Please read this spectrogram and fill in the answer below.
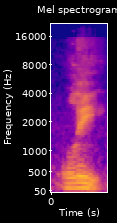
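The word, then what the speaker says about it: Leigh: for him is pronoun is spelled l-e-i-g-h Lee not l-e-e l-e is my middle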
